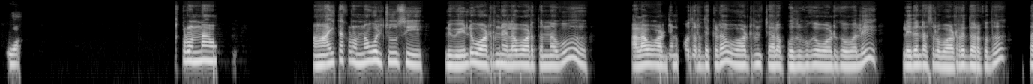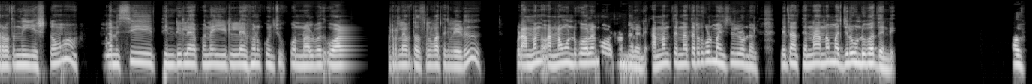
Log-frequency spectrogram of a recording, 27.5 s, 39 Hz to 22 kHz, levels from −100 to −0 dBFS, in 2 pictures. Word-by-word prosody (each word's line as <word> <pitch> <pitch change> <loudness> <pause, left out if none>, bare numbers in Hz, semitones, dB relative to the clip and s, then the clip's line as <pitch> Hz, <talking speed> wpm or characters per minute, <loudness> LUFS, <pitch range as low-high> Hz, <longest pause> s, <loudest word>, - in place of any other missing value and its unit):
వా 180 0 -1 2.1
అక్కడున్నా 230 0 +3 1.5
ఆ! - - +3
అయితే 205 +4 -2
అక్కడున్నావాళ్ళు 215 0 +1
చూసి, 210 -2 0 0.5
"నువ్వేంటి 165 +4 +2
వాటర్‌ని 180 +1 +2
ఇలా 170 0 +2
వాడుతున్నావు? 170 +3 0 0.9
అలా 170 +2 +5
వాడడానికి 170 0 -2
కుదరదిక్కడ. 170 +1 -4 0.2
వాటర్‌ని 170 +1 -1
చాలా 165 0 +1
పొదుపుగా 160 +1 -1
వాడుకోవాలి, 160 - 0 0.5
లేదంటే 170 +1 +2
అసలు 165 0 -3
వాటరే 165 +3 +1
దొరకదు. 155 - -1 0.4
తర్వాత 165 0 +1
నీ 175 - +3
ఇష్టం." 185 +6 -2 0.7
మనిషి 180 +5 -1 0.3
తిండి 185 0 0
లేకపోయినా, 180 -1 0
ఈటి 175 +1 -2
లేకపోయినా 180 +1 +1
కొంచెం 170 -2 -4
కొన్నాళ్ళు 165 -1 +1
బతుకు 175 +1 -1
వాటర్ 170 +1 -2
లేకపోతే 175 -1 -1
అస్సలు 165 +3 -5
బతకలేడు. 160 +3 -1 0.6
ఇప్పుడన్నం 175 +5 +3
అన్నం 175 +3 +2
వండుకోవాలన్నా 200 +2 +2
వాటరుండాలండి. 170 -5 -2
అన్నం 180 +5 +1
తిన్నా 185 -1 0
తర్వాత 200 +1 -1
కూడా 225 0 +3
మంచి 180 -6 0
నీళ్ళుండాలి. 175 -7 -1 0.3
లేదా 180 +2 +2
తిన్నా 175 +2 +2
అన్నం 205 +2 +2
మధ్యలో 195 +2 +4
ఉండిపోద్దండి. 170 -9 +4 1.6
అవు... 175 - +4
175 Hz, 115 wpm, -20 LUFS, 165-190 Hz, 2.1 s, అలా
